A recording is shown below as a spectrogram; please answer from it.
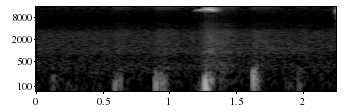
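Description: Quiet pause holding four short, faint low thumps in the second half, each a brief knock with no ringing.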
